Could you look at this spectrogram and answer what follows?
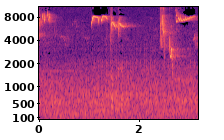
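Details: Thin high squeaks and wheezy whistled slurs from a Fieldfare, in a few short phrases with brief gaps.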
